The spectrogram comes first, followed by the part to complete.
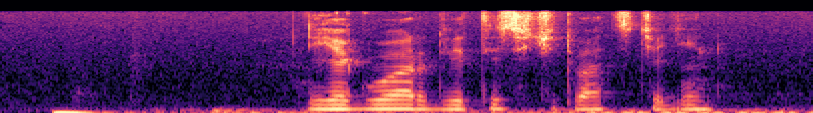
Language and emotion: Russian, neutral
